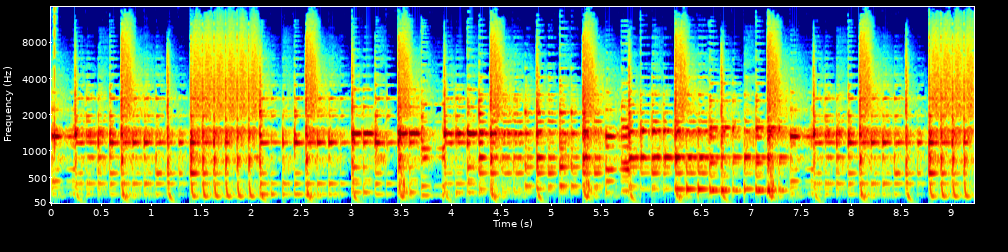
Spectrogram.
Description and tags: Stereo wave
soundscape, Music, Stereo, space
